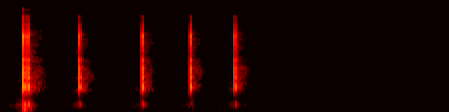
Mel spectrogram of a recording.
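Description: Five quick computer mouse clicks, about four a second, the first the loudest, stepping a font size down in Illustrator's size field.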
